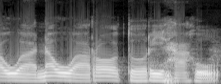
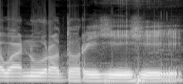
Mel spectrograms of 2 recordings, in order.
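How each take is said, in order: First: The verb is said doubled, as 'nawwara', ending '-ahu'. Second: The verb is said short, as 'nura', ending '-ihi'. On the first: The speaker calls it right. "Mestinya Pak Haris baca wa nawwara dharihahu" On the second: The speaker calls it wrong. "itu kok dibaca wa nura dhariqihi"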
